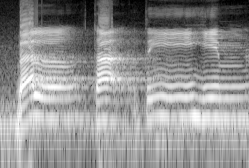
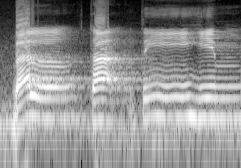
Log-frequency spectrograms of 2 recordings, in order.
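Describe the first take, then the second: First: The l sound is pronounced clearly. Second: The l sound is pronounced clearly.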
